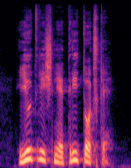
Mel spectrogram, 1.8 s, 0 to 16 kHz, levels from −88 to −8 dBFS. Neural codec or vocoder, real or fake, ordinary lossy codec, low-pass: codec, 44.1 kHz, 3.4 kbps, Pupu-Codec; fake; AAC, 96 kbps; 14.4 kHz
